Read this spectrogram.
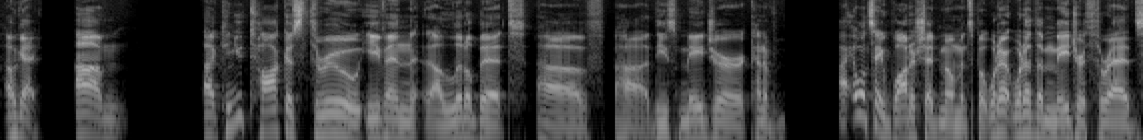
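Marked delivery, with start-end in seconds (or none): none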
